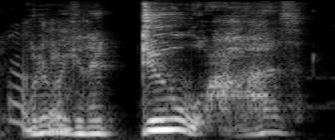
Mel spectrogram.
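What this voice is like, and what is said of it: Scared, loud frantic whisper. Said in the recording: “So it's a whisper ... A little more frantic ... Sound a little more scared ... Scared and loudly whispering.”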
